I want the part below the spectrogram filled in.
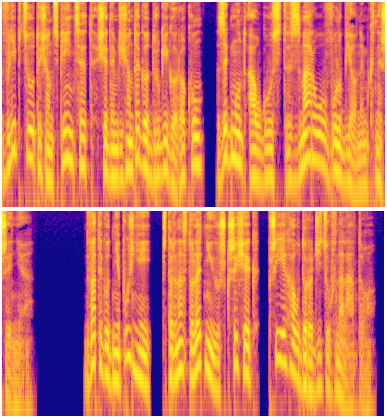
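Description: A man giving an expressive, dramatic scripted narration of a historical story. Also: on the low side, moderate pace, slightly rough, dry recording, clean studio sound.

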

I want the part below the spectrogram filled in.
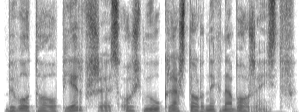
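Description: A man narrating a storybook in a measured, expressive reading. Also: on the low side, husky, no echo, clean studio sound.

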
